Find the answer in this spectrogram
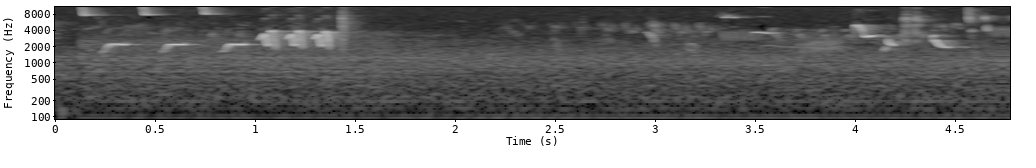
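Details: Common nightingale singing: a series of three clear rising whistles near the start, then a loud burst of rapid clipped notes, a pause, and later a faster run of varied high twittering phrases over steady low background hum.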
